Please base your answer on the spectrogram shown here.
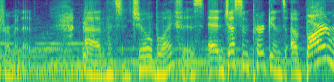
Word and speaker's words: Bleifuss: and then I made fun of his name, Bleifuss. I said Bleifuss correctly off the air. That's why you know what? I'm gonna meditate on it for a minute. That's Joel Bleifuss and Justin Perkins of Barn Raiser, independent source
